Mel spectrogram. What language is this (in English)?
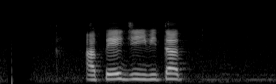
Sinhala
